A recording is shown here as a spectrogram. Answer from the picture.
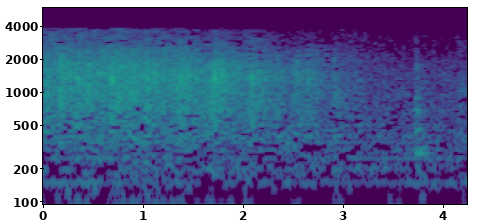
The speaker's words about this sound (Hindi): दिल को छू लेने वाले सुंदर शब्दों से हम सबका स्वागत करने वाली आदरणीय अलका दीदी का भी हम जोरदार तालियों से स्वागत करते हैं।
